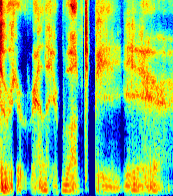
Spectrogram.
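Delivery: very soft, mighty, put-on powerful dragon voice. Recounting how the listener's dragon sounded, in a put-on powerful dragon voice. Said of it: "a very powerful, like self empowered um, uh, voice".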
